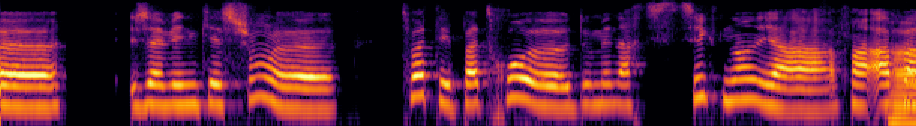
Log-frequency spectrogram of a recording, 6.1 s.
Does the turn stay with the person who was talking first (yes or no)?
no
